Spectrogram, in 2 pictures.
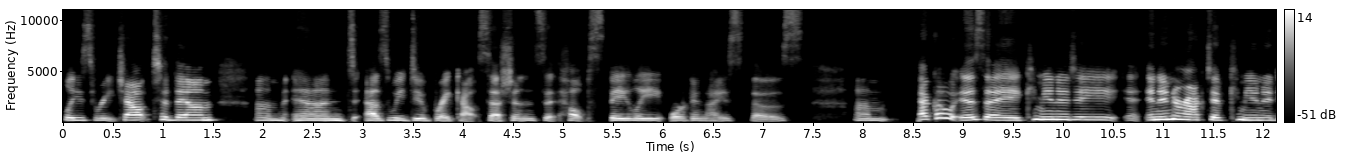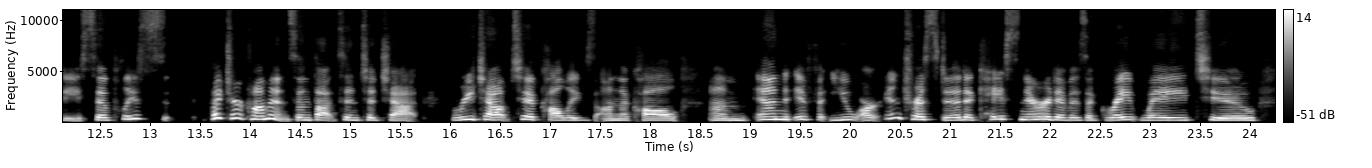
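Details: Adult woman speaking; normal speech.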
